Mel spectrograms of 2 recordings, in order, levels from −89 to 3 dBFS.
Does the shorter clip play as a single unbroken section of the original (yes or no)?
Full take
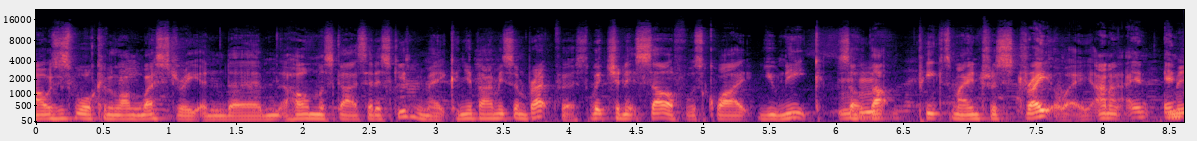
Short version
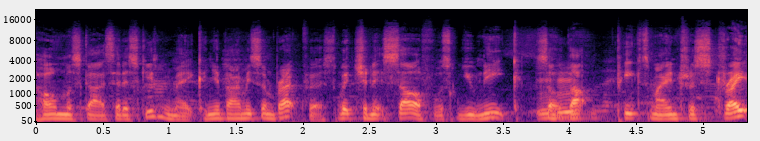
no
